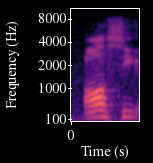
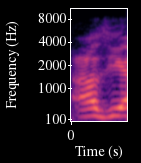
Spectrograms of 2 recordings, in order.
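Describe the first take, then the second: First: The middle consonant is a hissing s. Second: The middle consonant is a buzzing z. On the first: The speaker calls it wrong. "not Aussie" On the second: The speaker calls it right.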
